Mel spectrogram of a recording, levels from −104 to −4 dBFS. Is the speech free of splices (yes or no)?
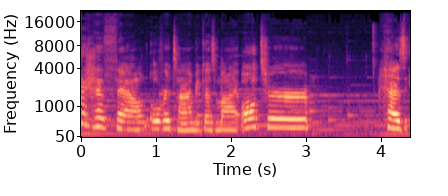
yes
